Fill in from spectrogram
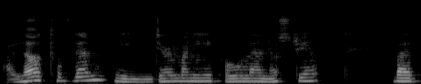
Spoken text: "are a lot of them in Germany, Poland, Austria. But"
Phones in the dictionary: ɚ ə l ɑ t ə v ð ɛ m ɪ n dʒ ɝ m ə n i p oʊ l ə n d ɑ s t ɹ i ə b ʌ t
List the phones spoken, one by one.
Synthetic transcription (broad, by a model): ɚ ə l ɑ t ə v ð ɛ m ɪ n dʒ ɝ m ə n i p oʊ l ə n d ɑ s t ɹ i ə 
